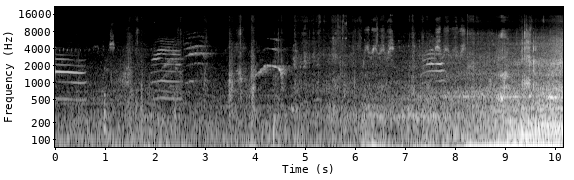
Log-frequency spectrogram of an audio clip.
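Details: Angry white street cat, described as a bully of other street cats, gives a run of short wavering harmonic meows, then a longer arched yowl midway, while a low rumbling noise builds toward the end.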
